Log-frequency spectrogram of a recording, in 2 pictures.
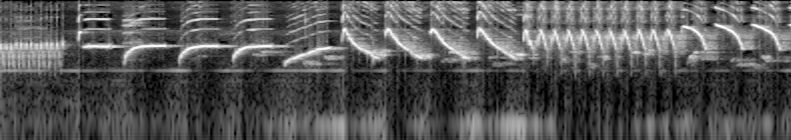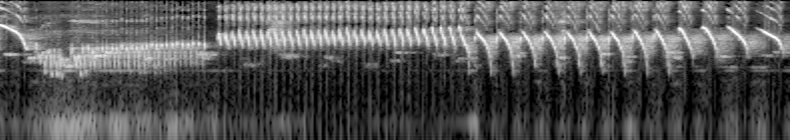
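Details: Canary in full song, a recording meant for training other songbirds: rapid series of high whistled downslurs, fast buzzy trills and rolling phrases changing every second or two, with a faint steady tone underneath.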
